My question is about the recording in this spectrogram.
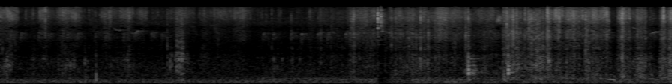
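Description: Soft handling sounds of dough in a plastic basin. From about halfway, a sheet of newspaper rustles and crackles, with several sharp crinkles, as it is spread over the basin.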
